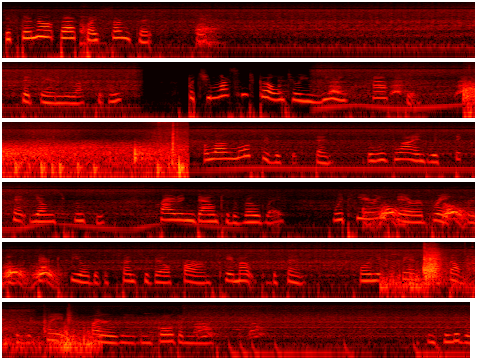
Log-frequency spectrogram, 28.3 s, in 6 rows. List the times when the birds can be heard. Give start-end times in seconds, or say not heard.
not heard.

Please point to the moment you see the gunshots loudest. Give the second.
23 s.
